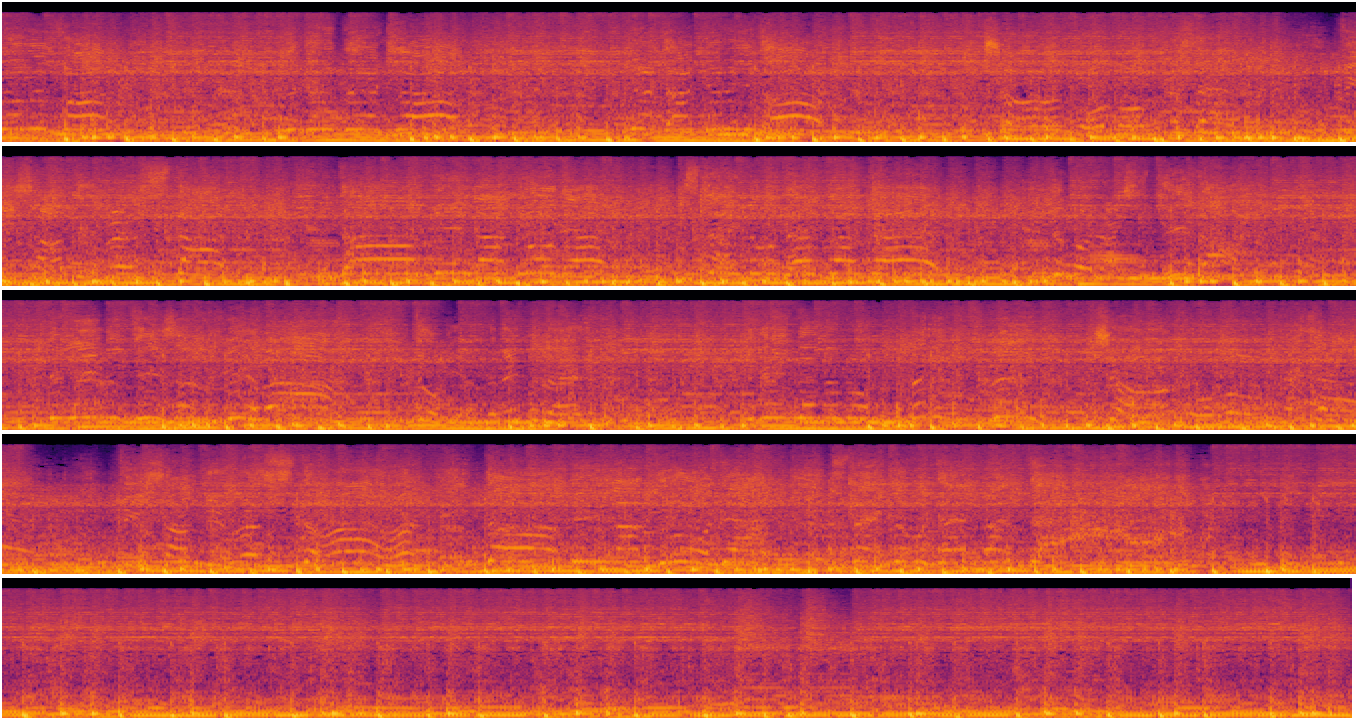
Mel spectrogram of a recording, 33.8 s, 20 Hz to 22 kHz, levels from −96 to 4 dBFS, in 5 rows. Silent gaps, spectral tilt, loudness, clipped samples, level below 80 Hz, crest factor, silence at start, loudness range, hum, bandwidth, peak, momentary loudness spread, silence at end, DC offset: none; -4.5 dB/octave; -16 LUFS; under 0.1%; -26 dBFS; 14 dB; 0 s; 1 LU; none; 16.5 kHz; -2 dBFS; 2 LU; 0 s; under 0.1%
